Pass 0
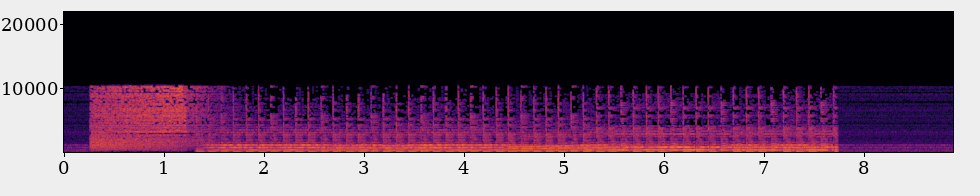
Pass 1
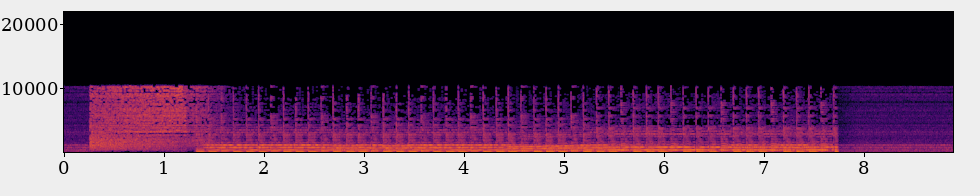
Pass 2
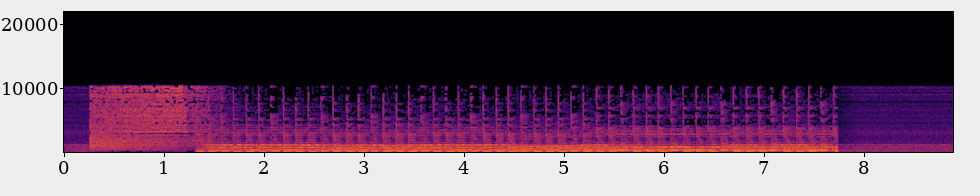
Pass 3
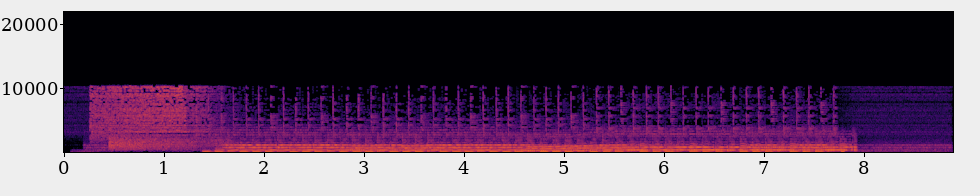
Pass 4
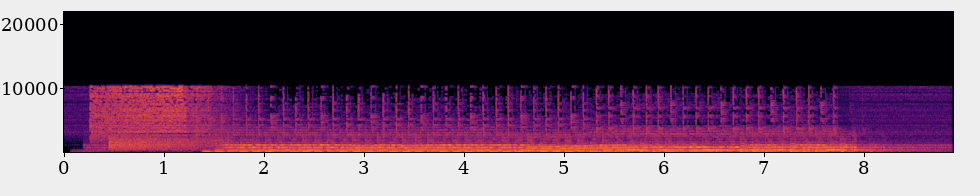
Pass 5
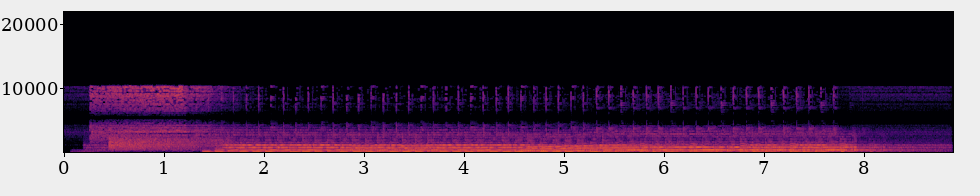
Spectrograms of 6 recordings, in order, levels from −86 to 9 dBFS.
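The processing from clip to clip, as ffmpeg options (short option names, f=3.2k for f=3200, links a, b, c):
-filter_complex "[0:a]equalizer=f=6.8k:w=1.5:g=-2.5,acrossover=split=160[a][b];[b]acompressor=threshold=-36dB:ratio=2.5[c];[a][c]amix=inputs=2:normalize=0,volume=7.5dB"
-af "adynamicequalizer=threshold=0.00631:dfrequency=320:dqfactor=2.5:tfrequency=320:tqfactor=2.5:attack=5:release=100:ratio=0.375:range=3.5:mode=boostabove:tftype=bell"
-filter_complex "[0:a]acrossover=split=300|2600[a][b][c];[a]adelay=60[d];[b]adelay=190[e];[d][e][c]amix=inputs=3:normalize=0,volume=-4dB"
-filter_complex "[0:a]bandreject=f=60:t=h:w=6,bandreject=f=120:t=h:w=6,bandreject=f=180:t=h:w=6,asplit=2[a][b];[b]adelay=289,lowpass=f=4.2k:p=1,volume=-10.5dB,asplit=2[c][d];[d]adelay=289,lowpass=f=4.2k:p=1,volume=0.4,asplit=2[e][f];[f]adelay=289,lowpass=f=4.2k:p=1,volume=0.4,asplit=2[g][h];[h]adelay=289,lowpass=f=4.2k:p=1,volume=0.4[i];[a][c][e][g][i]amix=inputs=5:normalize=0,volume=7.5dB"
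-af "asuperstop=centerf=5500:order=4:qfactor=1.3,volume=-8.5dB"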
